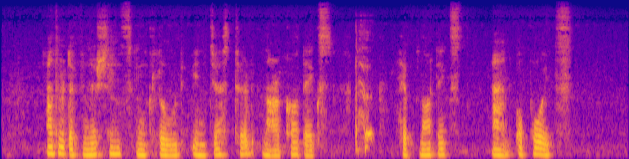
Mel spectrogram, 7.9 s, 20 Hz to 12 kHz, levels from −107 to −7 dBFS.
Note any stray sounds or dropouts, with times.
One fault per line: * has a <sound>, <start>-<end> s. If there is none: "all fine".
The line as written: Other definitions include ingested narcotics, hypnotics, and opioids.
* has a cough, 4.4-4.7 s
